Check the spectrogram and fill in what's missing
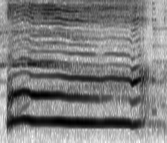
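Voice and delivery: high loud yelp of surprise; imitated surprised yelp. Preacher imitating the driver's startled yelp. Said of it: "he literally goes".

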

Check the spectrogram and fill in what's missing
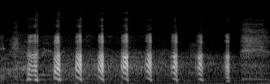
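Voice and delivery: high, rapid staccato laugh; a run of high ha-ha-has; laughter. Real, not acted. Laughing at his own blunder.

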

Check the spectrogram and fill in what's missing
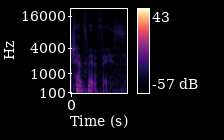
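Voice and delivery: unvoiced aside; whisper. Real, not acted. Host telling listeners about her boyfriend, whispered aside.

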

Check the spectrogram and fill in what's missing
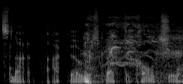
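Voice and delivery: mock-solemn whisper. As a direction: hush it like a sacred rule. Mock offence, whispered aside.

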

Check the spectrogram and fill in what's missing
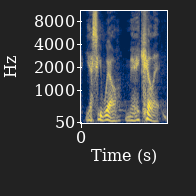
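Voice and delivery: low, controlled angel voice. Acted. Angel contradicting the ghost, low and firm. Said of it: "But the angel says".

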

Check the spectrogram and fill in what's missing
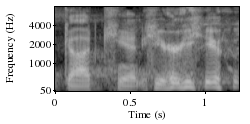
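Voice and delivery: loud, slow mock scolding with laughter; teasing quote. Wife teasing husband in the front row, loud mock scolding. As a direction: belt it out slowly, amused. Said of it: "you know what she's saying to me".

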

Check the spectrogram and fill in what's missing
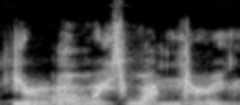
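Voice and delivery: very low, slow flower voice; dismissive Tiger Lily. A narrator's reading. The Tiger Lily interrupts the Rose, low and dismissive. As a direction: put the Rose down low and slowly.

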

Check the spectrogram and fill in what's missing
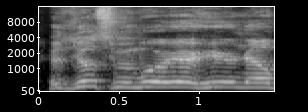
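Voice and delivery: mock eager fan. Host mocking a casual fan at the wrestling show, high gushing voice. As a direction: gush like a wide-eyed fan. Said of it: "I wouldn't be going there like".

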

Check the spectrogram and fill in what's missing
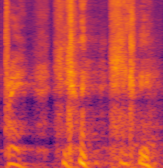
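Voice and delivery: soft, token mock praying; half-hearted prayer. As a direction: pray from a safe distance, barely trying. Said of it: "just, like, pray for, like, this".

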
